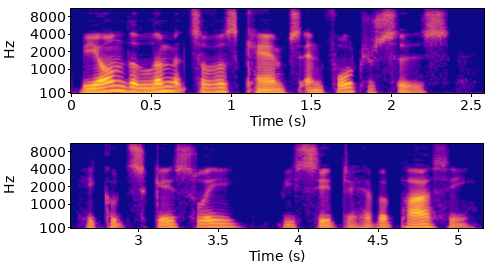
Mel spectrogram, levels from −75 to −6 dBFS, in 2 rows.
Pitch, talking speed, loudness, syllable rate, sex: 120 Hz, 200 wpm, -20 LUFS, 4.9 syllables/s, male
